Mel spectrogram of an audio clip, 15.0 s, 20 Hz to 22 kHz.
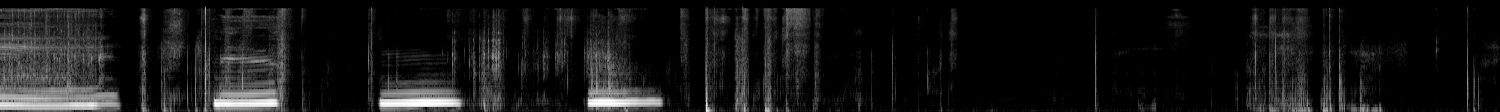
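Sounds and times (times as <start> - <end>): rustling: 4.4 - 9.7.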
